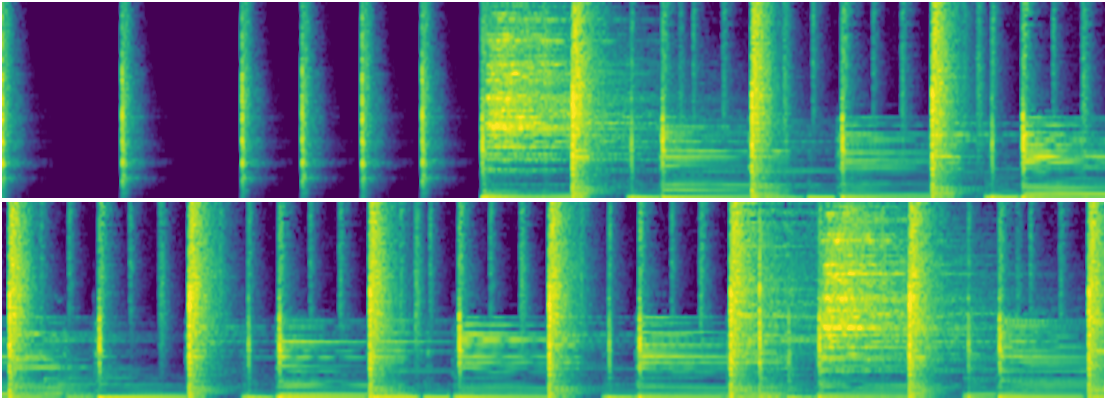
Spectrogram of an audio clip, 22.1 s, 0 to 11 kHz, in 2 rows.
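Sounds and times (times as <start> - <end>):
dorian backing track: 4.8 - 22.0.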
